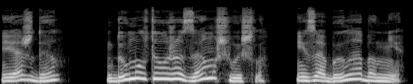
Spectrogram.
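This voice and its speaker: A woman voicing a huge male demon, unhurried and amused, in a deep bass voice in an audiobook. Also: lively intonation, mellow, no room sound, studio quality. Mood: calm, amused.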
